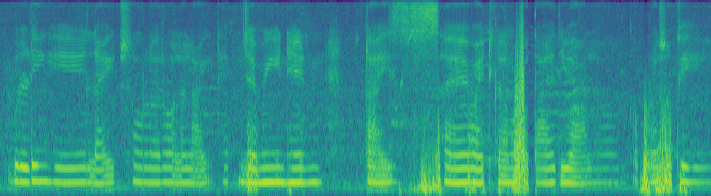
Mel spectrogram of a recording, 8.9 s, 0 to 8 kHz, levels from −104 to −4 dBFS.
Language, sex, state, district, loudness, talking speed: Hindi, male, Chhattisgarh, Kabirdham, -22 LUFS, 140 wpm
